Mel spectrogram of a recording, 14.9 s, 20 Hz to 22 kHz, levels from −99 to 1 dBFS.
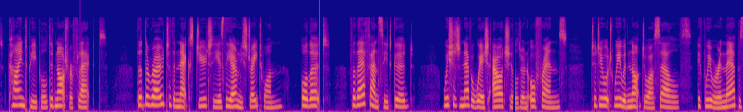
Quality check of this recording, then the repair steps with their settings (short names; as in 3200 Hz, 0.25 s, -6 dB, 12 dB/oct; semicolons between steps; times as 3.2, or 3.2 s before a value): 1.59 pop -13 dBFS
6.38 pop -13 dBFS
10.25–10.29 gap 42 ms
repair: de-click; interpolate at 10.25, 42 ms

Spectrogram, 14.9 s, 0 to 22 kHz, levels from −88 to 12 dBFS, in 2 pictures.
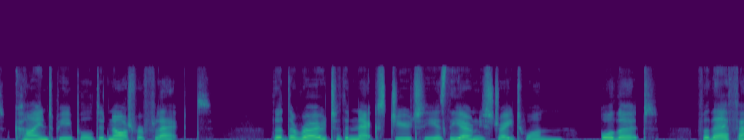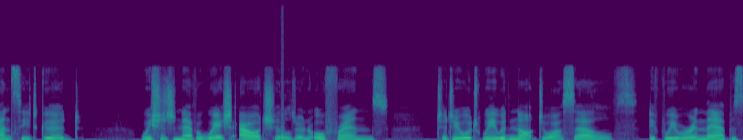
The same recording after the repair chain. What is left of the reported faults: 1.59 pop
